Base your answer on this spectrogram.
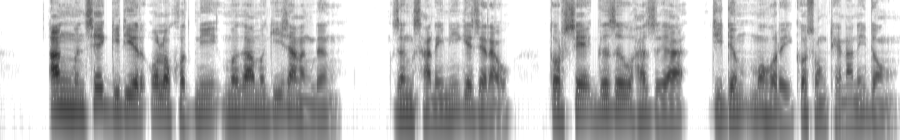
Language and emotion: Bodo, neutral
